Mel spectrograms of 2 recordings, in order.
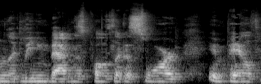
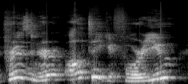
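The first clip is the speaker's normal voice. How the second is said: high, louder eager voice; girlish Erica; 9 semitones higher, 6 dB louder than usual. Acted. Erica offers to take the prisoner's food, high and eager. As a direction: chirp it up like a keen helper.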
